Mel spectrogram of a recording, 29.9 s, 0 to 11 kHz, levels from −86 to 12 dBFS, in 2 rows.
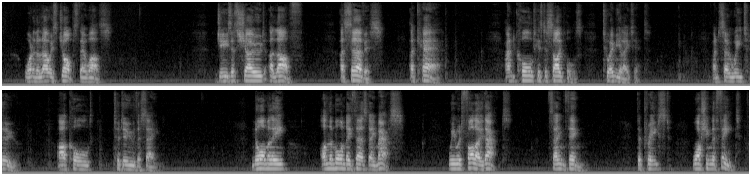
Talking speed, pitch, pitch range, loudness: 100 wpm, 145 Hz, 140-150 Hz, -22 LUFS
